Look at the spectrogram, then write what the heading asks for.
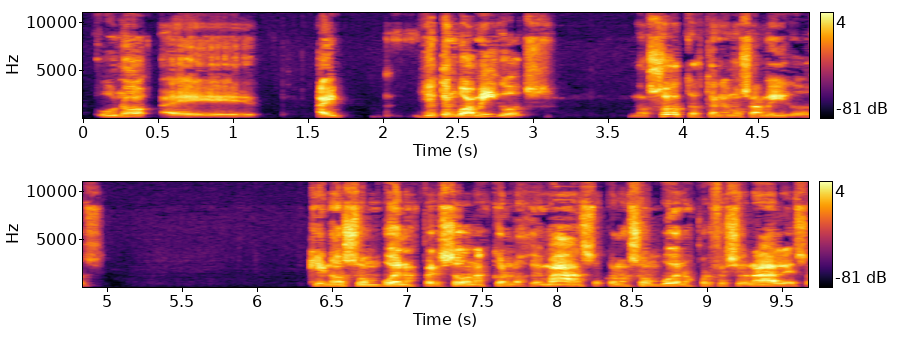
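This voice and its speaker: Husky-voiced Cuban man, measured. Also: mid-range voice. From Cuba. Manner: frequent restarts, measured and candid. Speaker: journalist guest. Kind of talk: reflective interview answers.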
